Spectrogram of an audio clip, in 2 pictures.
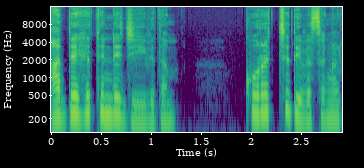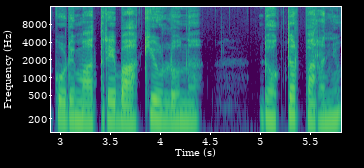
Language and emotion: Malayalam, sad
